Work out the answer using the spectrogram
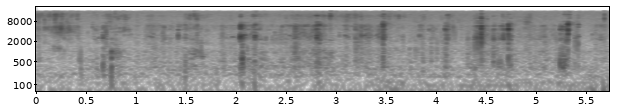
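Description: A person chewing a bite of deep-fried tempura sushi roll: irregular soft crunches and small mouth clicks.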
